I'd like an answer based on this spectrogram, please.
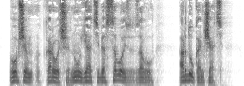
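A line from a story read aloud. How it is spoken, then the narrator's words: Embarrassed, forced-out words. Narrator (Russian): Покраснев не только лицом, но даже кожей темени и затылка, выдавил из себя Аратарн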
